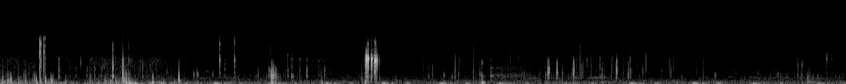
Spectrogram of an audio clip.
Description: The aftermath of my huge meal as it digests in my tummy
